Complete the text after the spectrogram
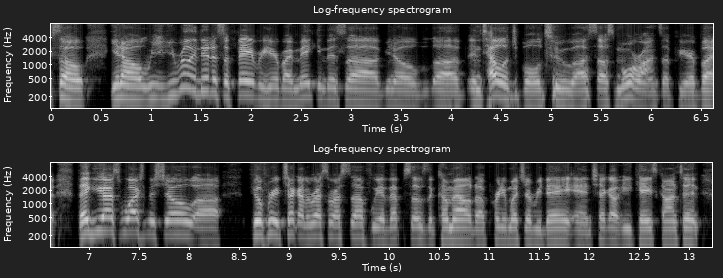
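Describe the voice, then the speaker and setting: A man's voice: on the high side, bright, forceful tone, no echo, studio quality. A man co-hosting a political podcast, talking bluntly and animatedly and swearing freely. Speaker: podcast co-host. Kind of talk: casual political podcast chat.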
